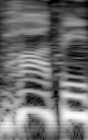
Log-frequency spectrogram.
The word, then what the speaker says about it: Hoppe: have to type in my name as Hoppy because it says Hoppe if it's Hoppe. Which is one of the most annoying things that my last name doesn't register as Hoppe with the pronunciation of Hoppy to like AI.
